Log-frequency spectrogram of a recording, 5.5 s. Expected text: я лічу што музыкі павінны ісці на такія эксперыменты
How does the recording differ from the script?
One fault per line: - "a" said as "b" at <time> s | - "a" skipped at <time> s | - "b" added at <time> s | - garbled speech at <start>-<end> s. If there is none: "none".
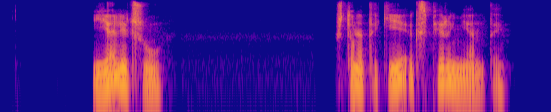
- "музыкі павінны ісці" skipped at 3.5 s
